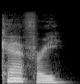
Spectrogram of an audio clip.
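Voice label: "carefree", British English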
